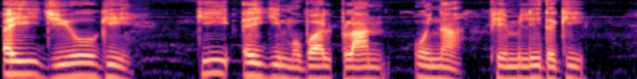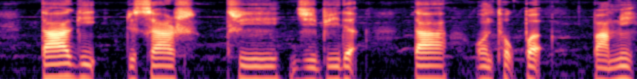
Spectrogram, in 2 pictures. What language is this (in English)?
Manipuri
